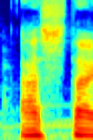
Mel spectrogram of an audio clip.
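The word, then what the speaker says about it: 明日: Asta itu termasuk cara baca khusus karena kaji yang sebelah kiri itu harusnya dibaca akarui atau mei. Tapi di sini jadi asta.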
